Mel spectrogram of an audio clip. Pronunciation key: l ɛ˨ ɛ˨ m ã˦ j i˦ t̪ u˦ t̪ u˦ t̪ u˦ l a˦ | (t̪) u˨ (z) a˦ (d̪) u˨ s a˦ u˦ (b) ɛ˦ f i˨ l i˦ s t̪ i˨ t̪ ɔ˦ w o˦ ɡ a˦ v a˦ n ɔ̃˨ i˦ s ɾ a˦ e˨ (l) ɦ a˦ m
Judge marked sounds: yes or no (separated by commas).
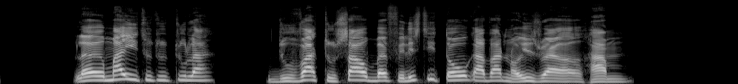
no, no, no, yes, yes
